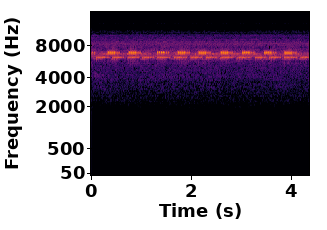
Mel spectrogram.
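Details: High-pitched cricket chirps for tinnitus masking, short buzzy pulses repeating roughly two to three times per second in an even rhythm, no other sounds present.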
